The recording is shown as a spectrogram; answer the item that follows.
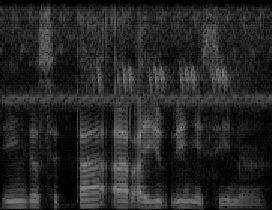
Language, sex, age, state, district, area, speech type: Santali, female, 30-45, West Bengal, Bankura, rural, spontaneous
